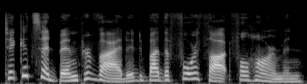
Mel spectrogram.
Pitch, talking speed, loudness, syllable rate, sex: 190 Hz, 155 wpm, -19 LUFS, 5.0 syllables/s, female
